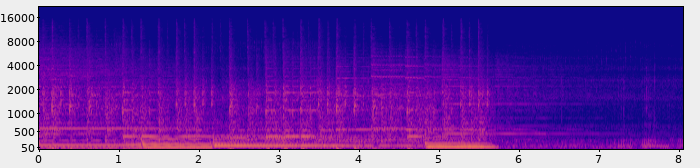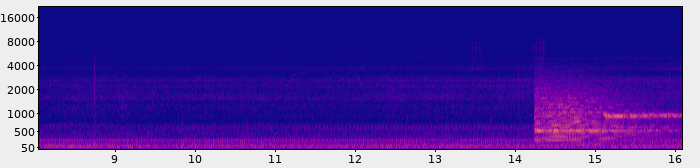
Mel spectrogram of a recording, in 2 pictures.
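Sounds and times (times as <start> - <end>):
road and wind noise: 0.0 - 14.4
motorcycle engine hum: 0.0 - 16.0.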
